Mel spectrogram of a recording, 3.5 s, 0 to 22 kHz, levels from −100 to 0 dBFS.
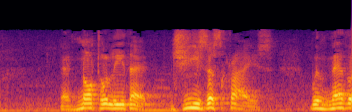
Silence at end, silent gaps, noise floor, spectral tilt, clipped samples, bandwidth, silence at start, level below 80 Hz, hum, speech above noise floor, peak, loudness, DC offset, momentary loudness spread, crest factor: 0 s; none; -34 dBFS; -7.5 dB/octave; under 0.1%; 7.6 kHz; 0 s; -36 dBFS; none; 21 dB; 0 dBFS; -14 LUFS; under 0.1%; 12 LU; 14 dB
